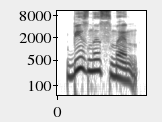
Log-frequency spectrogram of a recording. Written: bisnesmen

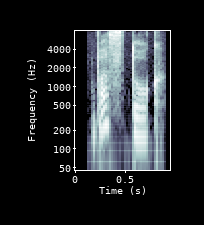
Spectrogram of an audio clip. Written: vostok

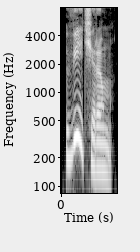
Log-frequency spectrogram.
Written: Vetserom

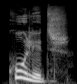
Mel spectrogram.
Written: colledj

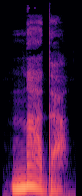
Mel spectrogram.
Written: nado

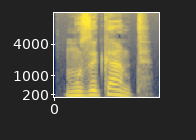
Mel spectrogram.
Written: musikant

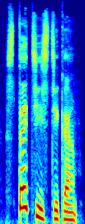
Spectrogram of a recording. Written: statistika

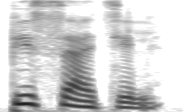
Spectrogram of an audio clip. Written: pisatel

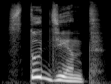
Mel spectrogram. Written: student

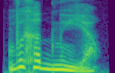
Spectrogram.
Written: vihodnie

